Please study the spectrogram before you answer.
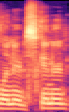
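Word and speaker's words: Lynyrd Skynyrd: Leonard Skinner, pronounced Leonard Skinner.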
